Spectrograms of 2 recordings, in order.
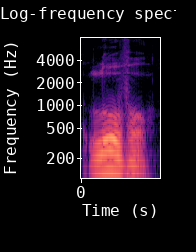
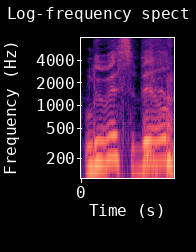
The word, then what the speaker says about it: Louisville: probably hip to The Exchange how do you pronounce that City say it oh that would be Louisville okay all right good enough what do you think I wouldn't that would be that would be Louisville Kentucky yeah Louisville Louisville shout out to Matt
